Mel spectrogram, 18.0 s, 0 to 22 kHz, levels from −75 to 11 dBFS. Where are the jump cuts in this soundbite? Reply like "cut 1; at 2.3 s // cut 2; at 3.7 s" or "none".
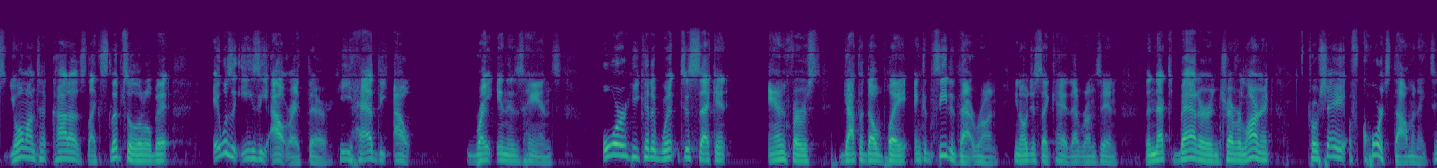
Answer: none

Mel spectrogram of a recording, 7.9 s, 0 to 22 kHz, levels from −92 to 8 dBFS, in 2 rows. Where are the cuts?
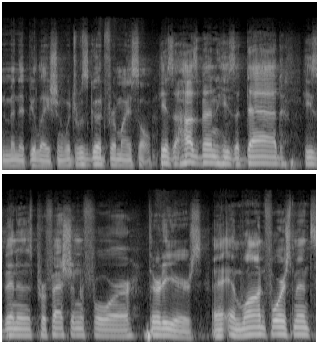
cut 1; at 1.9 s

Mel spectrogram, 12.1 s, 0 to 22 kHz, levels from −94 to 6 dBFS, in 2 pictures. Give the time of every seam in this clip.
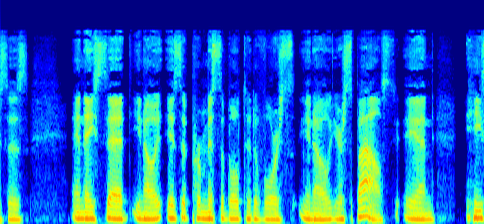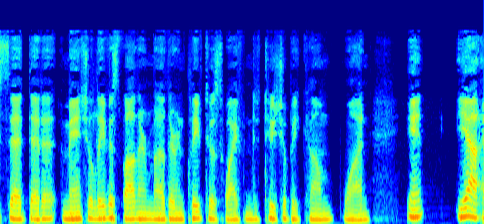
cut 1; at 5.7 s // cut 2; at 11.0 s

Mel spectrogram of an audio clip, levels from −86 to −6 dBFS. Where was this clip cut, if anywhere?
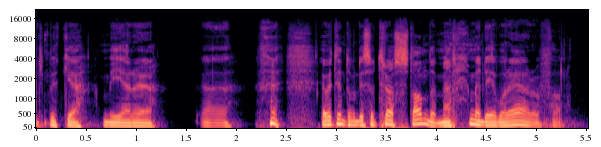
none

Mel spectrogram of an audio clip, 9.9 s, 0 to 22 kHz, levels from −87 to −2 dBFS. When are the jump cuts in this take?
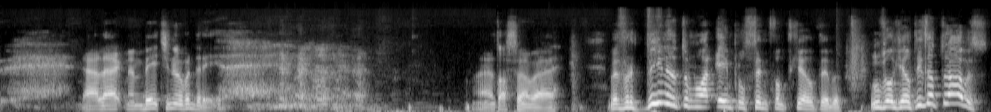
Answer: cut 1; at 4.9 s

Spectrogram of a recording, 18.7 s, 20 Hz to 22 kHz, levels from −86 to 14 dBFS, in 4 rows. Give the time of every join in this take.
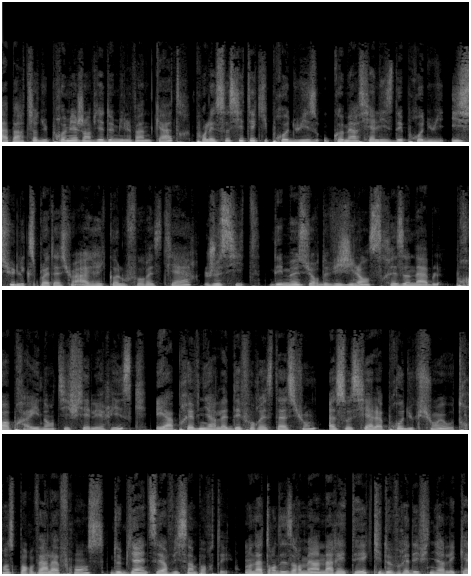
cut 1; at 6.6 s

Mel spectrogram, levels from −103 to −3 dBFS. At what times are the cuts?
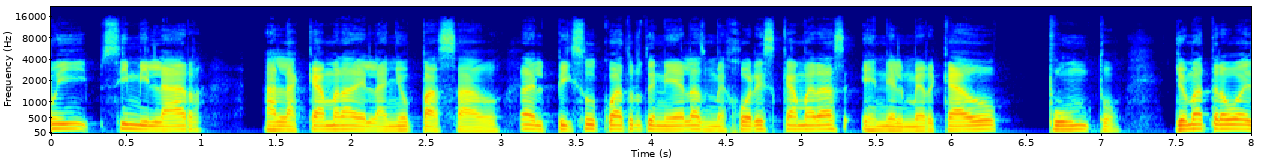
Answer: cut 1; at 3.1 s

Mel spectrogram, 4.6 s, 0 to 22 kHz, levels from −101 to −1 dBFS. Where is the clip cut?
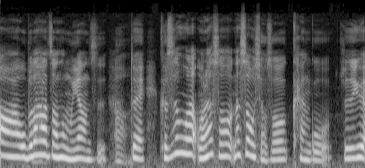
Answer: none

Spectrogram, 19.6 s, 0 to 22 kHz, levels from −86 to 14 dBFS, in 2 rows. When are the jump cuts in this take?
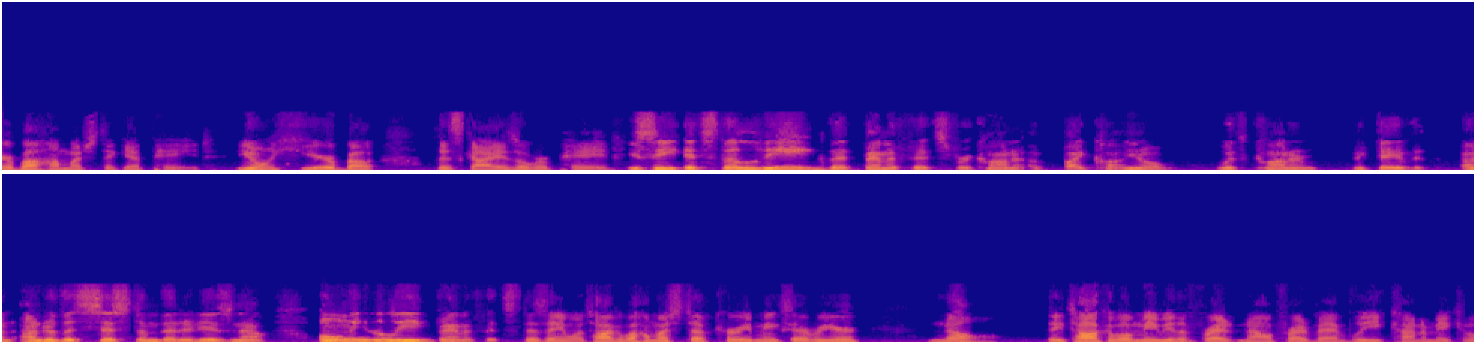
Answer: cut 1; at 4.1 s // cut 2; at 13.3 s

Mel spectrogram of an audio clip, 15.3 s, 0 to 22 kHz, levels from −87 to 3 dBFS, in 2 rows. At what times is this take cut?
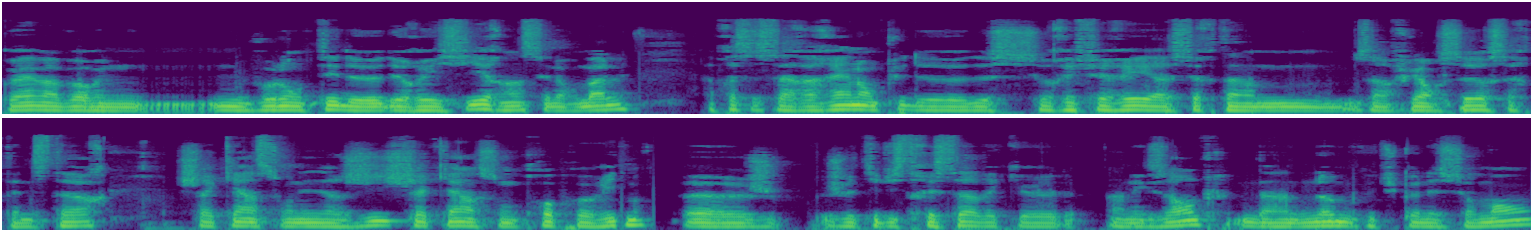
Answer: none

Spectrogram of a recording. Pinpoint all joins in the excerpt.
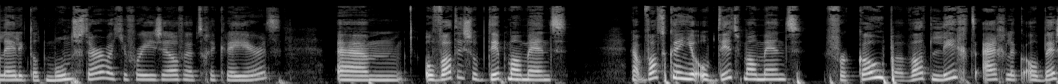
cut 1; at 3.2 s

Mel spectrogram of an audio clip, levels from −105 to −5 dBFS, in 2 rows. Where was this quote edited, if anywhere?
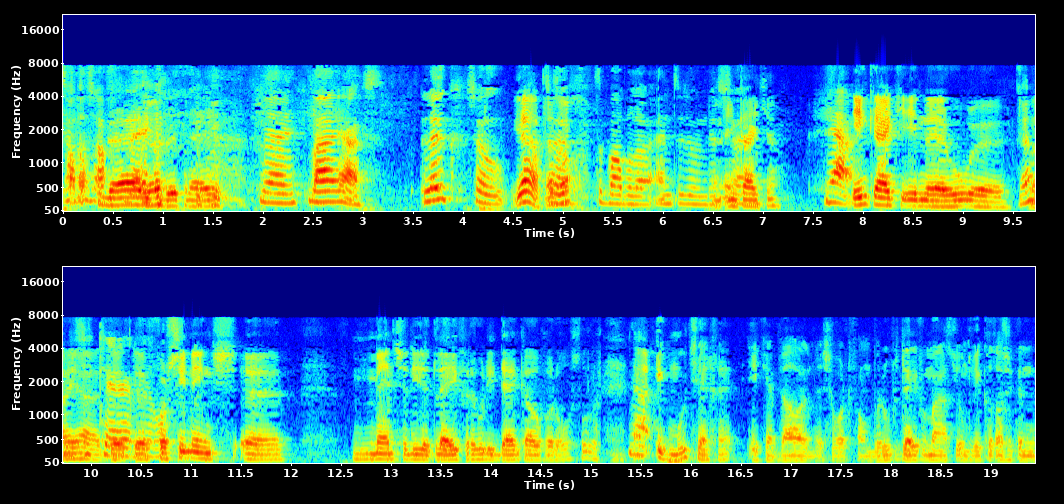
none

